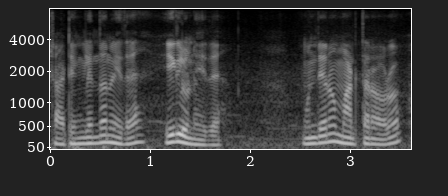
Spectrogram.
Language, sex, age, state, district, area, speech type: Kannada, male, 18-30, Karnataka, Vijayanagara, rural, spontaneous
